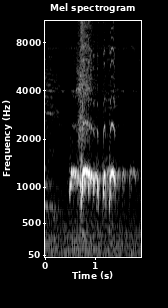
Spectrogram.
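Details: Single phrase from a local zebra dove: a quick series of bouncing, rolled coos over about one second, ending in a faint lingering trill.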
